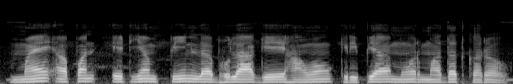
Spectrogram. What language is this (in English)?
Chhattisgarhi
